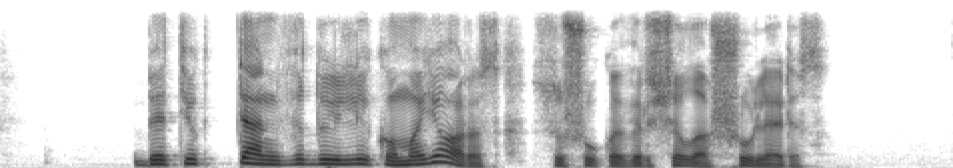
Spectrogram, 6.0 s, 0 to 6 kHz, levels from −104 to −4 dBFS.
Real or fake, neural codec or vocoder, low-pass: real; none; 5.4 kHz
